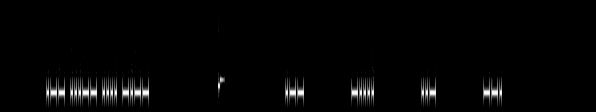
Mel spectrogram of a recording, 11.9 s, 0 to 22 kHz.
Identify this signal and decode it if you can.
Morse code, heard as a keyed tone, about 30 wpm, spaced as for 13 wpm, 700 Hz. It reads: W3HY W6UG
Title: USA Call Signs - 4 Characters - 8x Character Spacing - 30wpm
